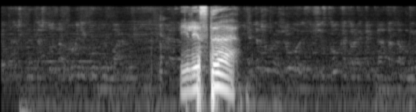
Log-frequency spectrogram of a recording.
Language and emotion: Russian, angry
